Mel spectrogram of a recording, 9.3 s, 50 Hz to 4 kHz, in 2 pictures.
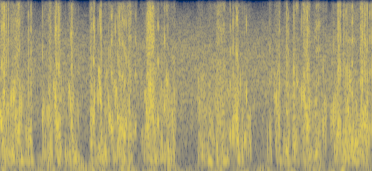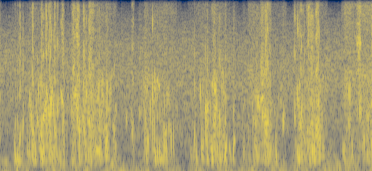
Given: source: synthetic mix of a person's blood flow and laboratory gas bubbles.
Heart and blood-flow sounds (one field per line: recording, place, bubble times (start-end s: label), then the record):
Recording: Doppler ultrasound of blood flow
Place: precordium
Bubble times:
0.00-0.45 s: bubbles
0.53-1.02 s: bubbles
1.10-1.71 s: bubbles
1.75-2.23 s: bubbles
2.44-3.19 s: bubbles
3.31-4.72 s: bubbles
4.80-6.13 s: bubbles
6.21-6.35 s: bubbles
6.38-6.91 s: bubbles
7.00-7.62 s: bubbles
7.67-8.24 s: bubbles
8.30-8.76 s: bubbles
8.90-9.31 s: bubbles
From the record:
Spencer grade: 4 (maximum detectable bubble signal sounding continuously throughout systole and diastole of every cardiac period, and overriding the amplitude of the normal cardiac signals)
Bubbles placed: anywhere in the cardiac cycle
